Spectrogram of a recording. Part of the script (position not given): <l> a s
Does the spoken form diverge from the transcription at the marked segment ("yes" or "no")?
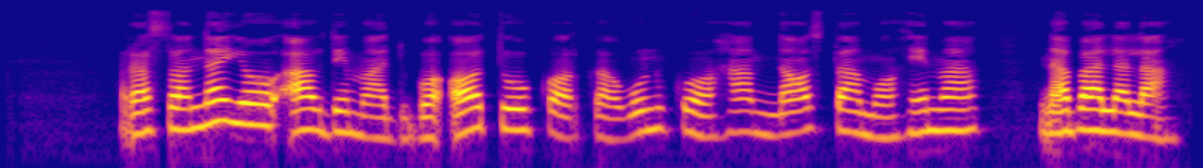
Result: yes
